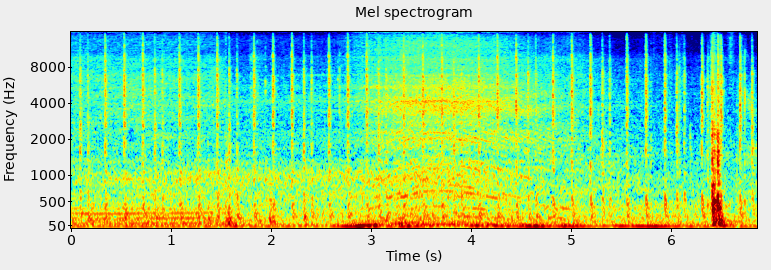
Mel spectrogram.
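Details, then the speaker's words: 2001 Mercedes-Benz C240 or C320 (owner unsure), 135,000 miles, blend door suspected faulty: smooth idle with a sharp, even click about four times a second, coming and going, apparently from the cabin; cause unconfirmed. "The ticking kind of comes and goes. That's annoying as crap."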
